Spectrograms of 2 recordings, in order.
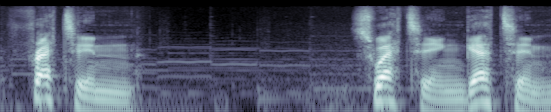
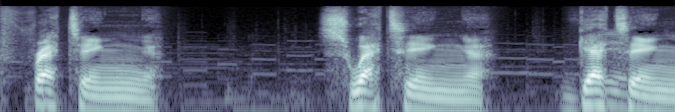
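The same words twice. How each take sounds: First: The words end in a front 'n' sound. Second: The words end in a back 'ng' sound. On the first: The speaker calls it right. "la N che sbatte sugli incisivi" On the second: The speaker calls it wrong. "Suona male"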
